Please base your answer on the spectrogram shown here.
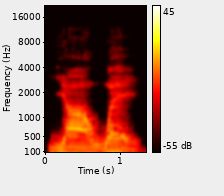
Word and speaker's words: יהוה: centuries ago, millennia ago, that consonant was called a wow and was pronounced as a W. If this is the case, then the sacred name would be pronounced Yahweh. And you have probably heard it pronounced that way because the majority of scholars believe that that's the way it was pronounced in the biblical era.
